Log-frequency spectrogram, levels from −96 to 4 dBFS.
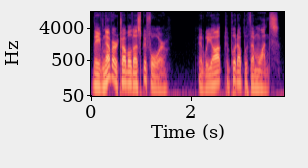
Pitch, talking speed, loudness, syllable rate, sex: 105 Hz, 230 wpm, -19 LUFS, 6.1 syllables/s, male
